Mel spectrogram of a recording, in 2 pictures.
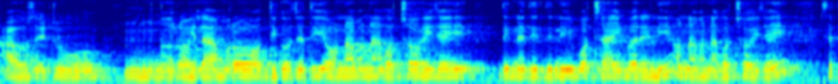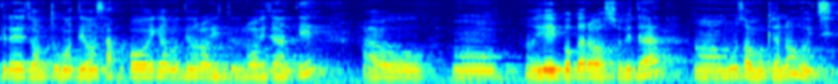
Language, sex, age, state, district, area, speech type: Odia, female, 60+, Odisha, Khordha, rural, spontaneous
